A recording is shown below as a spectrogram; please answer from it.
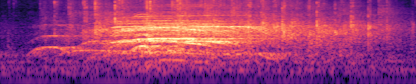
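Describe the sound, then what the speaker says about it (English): An audience in a room at a business talk breaks into clapping and cheering, the applause swelling over a second, holding steady, then slowly fading after about four seconds. "those of you who clapped and cheered"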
